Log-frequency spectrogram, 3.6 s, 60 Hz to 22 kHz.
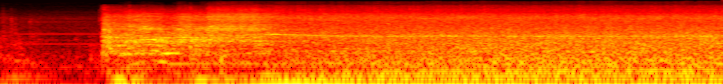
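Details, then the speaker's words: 1999 Jeep Cherokee XJ 4.0L after crankshaft position sensor replacement: catches almost instantly after a brief crank, faster than before, and settles into a steady, even idle; normal quick start. "all right there we go seems to be working and actually fires up a lot faster than it did before"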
